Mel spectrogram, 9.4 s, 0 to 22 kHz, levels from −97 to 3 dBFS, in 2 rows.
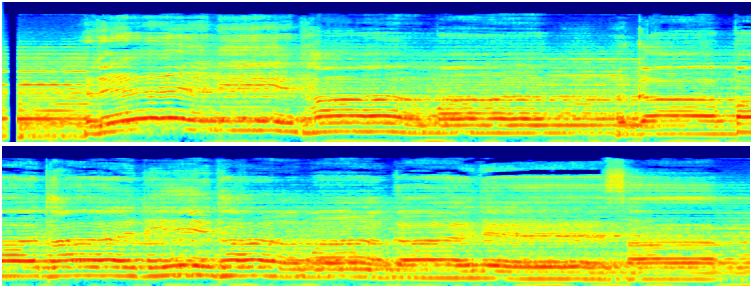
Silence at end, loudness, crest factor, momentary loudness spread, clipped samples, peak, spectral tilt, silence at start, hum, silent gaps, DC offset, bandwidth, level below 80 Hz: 0 s; -14 LUFS; 14 dB; 2 LU; under 0.1%; 0 dBFS; -3.5 dB/octave; 0 s; none; 0.05-0.09 s; under 0.1%; 16 kHz; -58 dBFS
